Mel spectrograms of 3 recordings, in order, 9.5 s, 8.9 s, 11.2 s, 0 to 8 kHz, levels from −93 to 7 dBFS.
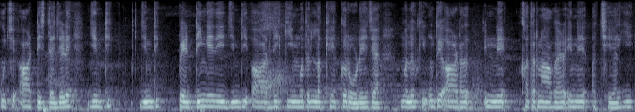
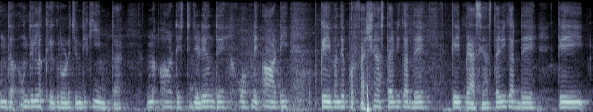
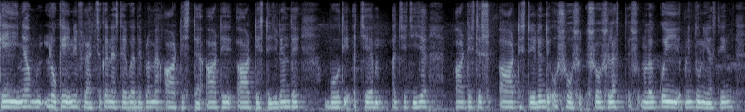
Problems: constant background noise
